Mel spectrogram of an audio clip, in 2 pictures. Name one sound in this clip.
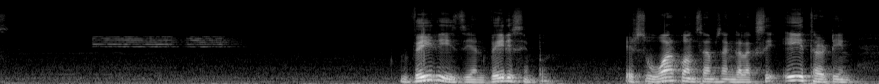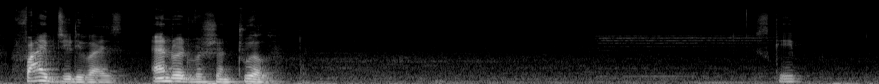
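A phone plays a short electronic chime.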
